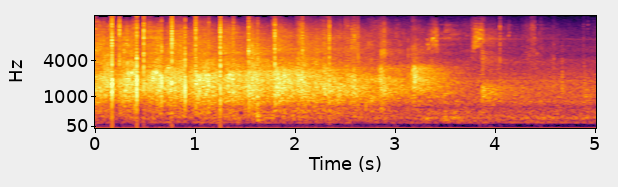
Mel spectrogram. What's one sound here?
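Applause rings out in a large hall and slowly fades.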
